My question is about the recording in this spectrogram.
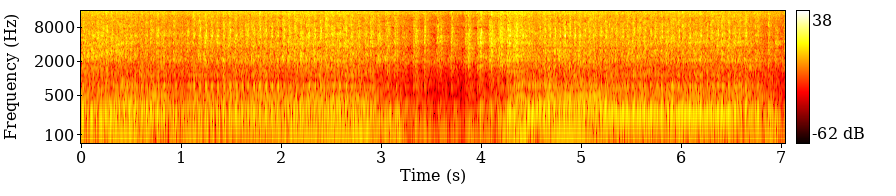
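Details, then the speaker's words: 1978 Suzuki GS1000 after an oil refill of 3,400 ml and refitting the clutch cable: loud open exhaust with steady low thumping and a couple of blips, with no more clickety-clack from the clutch. It runs better; the clutch still needs adjusting. "Oh, it sounds better. Doesn't sound like it's clickety-clacking like it was."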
